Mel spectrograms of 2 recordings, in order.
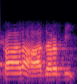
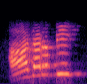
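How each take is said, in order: First: "قال ھذا ربی" lower and falling as a plain claim; flat statement. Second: "ھذا ربی" pitched high, rising on "ربی"; doubtful question: "ھذا ربی؟". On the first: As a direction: state it as settled fact. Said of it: "ایک ہے". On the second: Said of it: "کیا یہ میرا رب ہے؟". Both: Shown as a demonstration.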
